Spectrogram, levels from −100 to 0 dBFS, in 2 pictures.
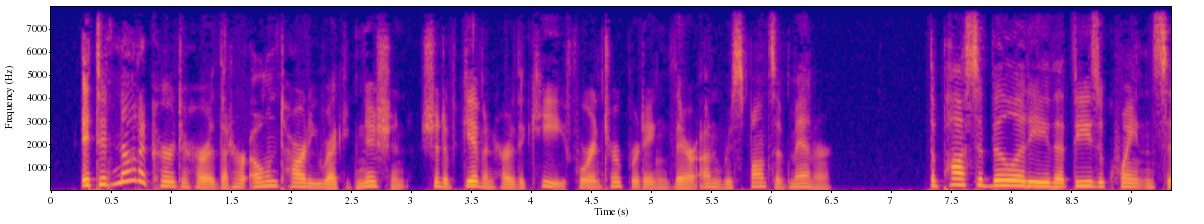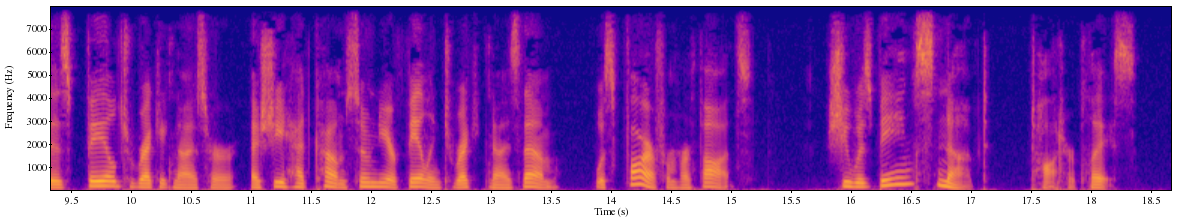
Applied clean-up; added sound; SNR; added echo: none; none; none; none.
